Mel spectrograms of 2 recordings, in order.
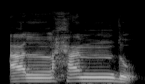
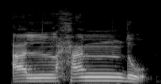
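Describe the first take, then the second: No difference in how they are said.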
